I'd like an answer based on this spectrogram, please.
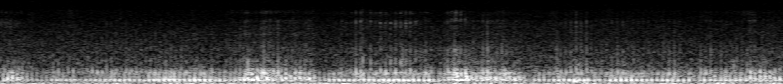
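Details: Pet cat giving a steady, deep purr, a low vibrating rumble rising and falling gently with each breath, close and even throughout.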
